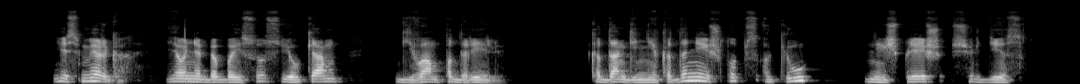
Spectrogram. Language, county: Lithuanian, Tauragė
